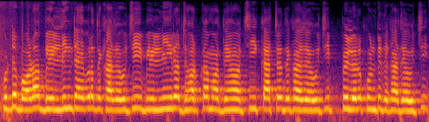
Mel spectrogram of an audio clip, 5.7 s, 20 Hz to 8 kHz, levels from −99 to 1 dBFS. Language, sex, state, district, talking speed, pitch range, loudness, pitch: Odia, male, Odisha, Khordha, 165 wpm, 230-250 Hz, -13 LUFS, 235 Hz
